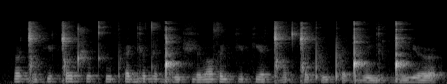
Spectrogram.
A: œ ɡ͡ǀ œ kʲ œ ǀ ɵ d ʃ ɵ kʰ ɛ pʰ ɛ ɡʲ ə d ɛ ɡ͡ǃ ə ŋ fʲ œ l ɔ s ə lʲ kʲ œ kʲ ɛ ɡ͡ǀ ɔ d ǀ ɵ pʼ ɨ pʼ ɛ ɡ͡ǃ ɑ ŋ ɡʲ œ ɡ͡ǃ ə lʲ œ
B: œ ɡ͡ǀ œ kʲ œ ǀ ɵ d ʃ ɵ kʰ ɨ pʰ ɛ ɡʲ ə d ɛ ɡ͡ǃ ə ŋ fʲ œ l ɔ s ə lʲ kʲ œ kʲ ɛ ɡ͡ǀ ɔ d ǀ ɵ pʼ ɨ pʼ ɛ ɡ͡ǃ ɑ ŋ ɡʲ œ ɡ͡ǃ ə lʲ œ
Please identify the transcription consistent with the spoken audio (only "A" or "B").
B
